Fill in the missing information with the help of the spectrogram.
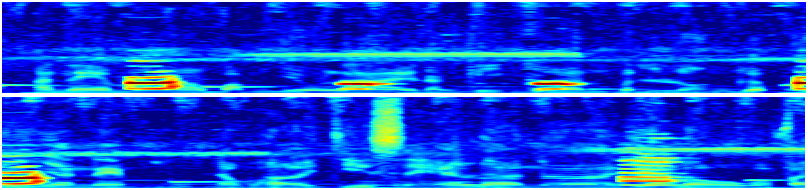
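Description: White-breasted waterhen giving loud, nasal, croaking notes roughly once a second, then a pause and one more, over a steady hum and faint murmuring.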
